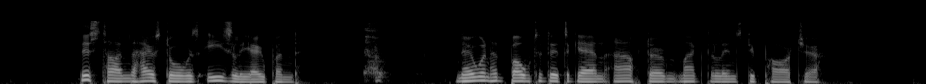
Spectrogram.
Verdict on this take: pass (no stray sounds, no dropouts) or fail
fail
